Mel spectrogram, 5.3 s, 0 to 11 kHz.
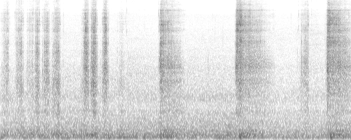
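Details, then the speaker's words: Stihl FS76 trimmer gearbox head turned by hand during teardown: gritty, scratchy rasp in short bursts, metal rubbing on metal; gearbox is dry and needs grease. "okay so it sounds like it's metal on metal and it shouldn't be so we're going to put some grease into there"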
